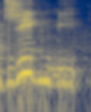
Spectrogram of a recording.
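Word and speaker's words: Jigme: Digme. Esse G é meio mudo, né?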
